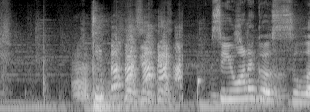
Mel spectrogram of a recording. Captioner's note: both laugh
